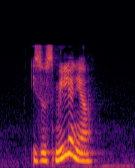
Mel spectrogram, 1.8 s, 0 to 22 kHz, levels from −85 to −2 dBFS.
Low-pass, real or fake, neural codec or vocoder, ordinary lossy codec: 7.2 kHz; real; none; none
